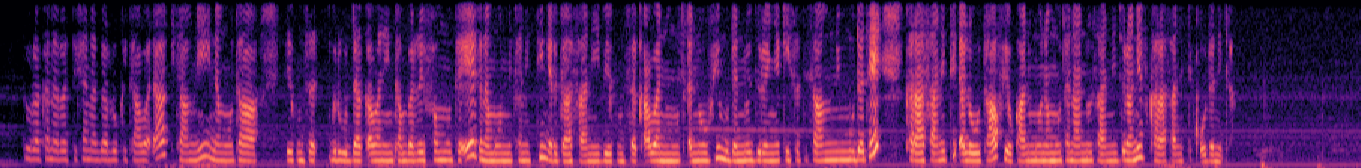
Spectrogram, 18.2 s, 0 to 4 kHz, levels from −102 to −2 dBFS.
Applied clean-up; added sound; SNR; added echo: none; none; none; none.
